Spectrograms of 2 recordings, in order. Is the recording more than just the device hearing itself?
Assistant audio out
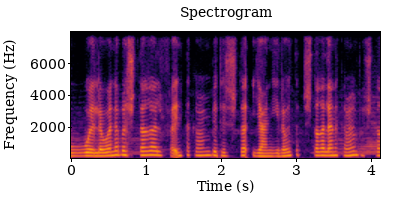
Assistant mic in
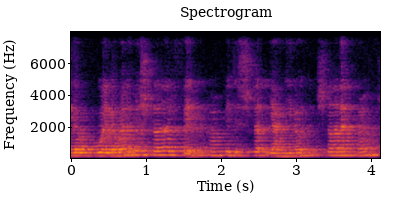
No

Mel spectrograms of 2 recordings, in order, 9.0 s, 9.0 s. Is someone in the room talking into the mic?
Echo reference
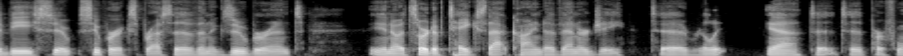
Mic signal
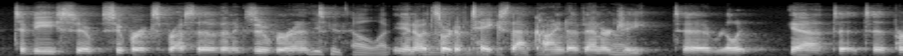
Yes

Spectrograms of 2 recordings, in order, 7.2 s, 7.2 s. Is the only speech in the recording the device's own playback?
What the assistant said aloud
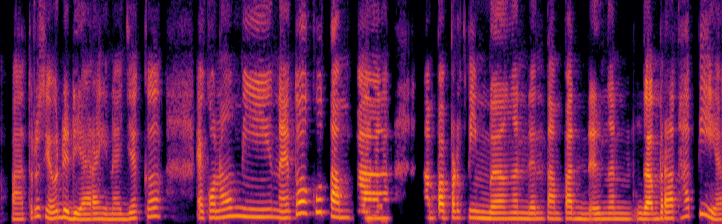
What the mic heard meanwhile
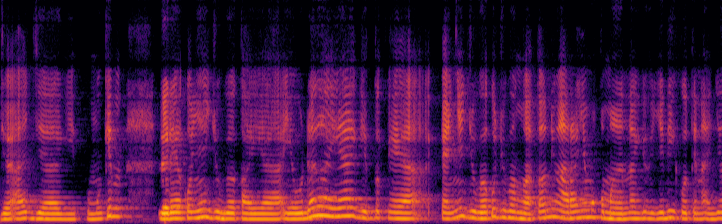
No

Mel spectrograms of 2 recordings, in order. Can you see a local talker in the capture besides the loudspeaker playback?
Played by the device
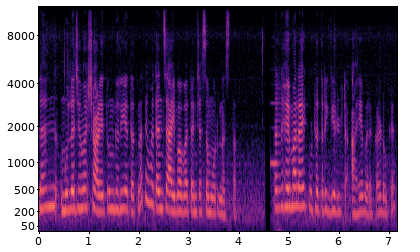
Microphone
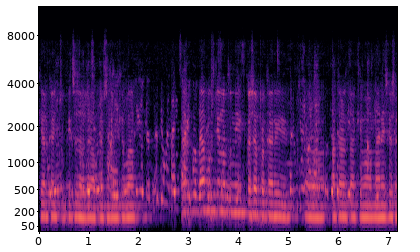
Yes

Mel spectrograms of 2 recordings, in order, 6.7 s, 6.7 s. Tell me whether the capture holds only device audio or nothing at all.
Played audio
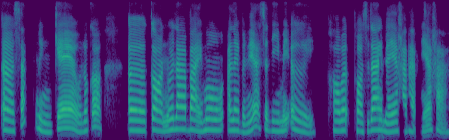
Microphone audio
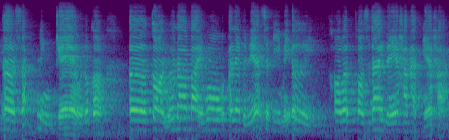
Yes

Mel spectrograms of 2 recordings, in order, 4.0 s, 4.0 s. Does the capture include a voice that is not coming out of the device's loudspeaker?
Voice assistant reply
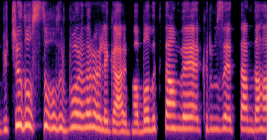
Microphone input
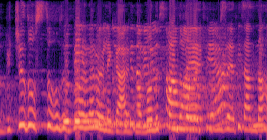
Yes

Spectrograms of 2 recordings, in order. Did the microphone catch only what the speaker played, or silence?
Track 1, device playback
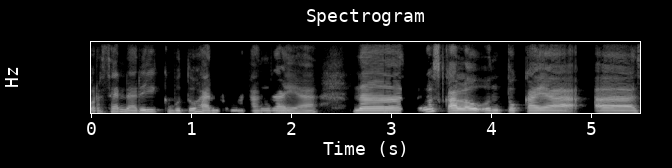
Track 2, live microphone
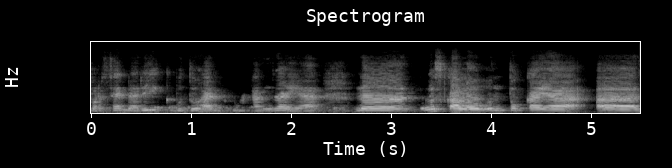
Yes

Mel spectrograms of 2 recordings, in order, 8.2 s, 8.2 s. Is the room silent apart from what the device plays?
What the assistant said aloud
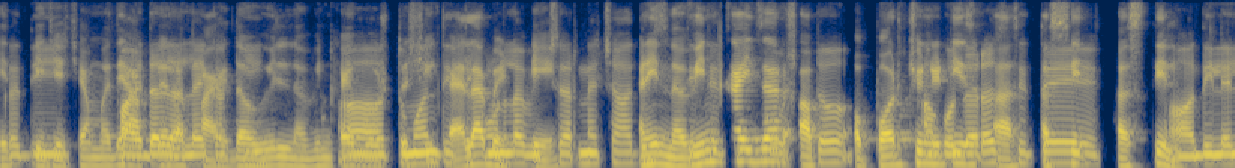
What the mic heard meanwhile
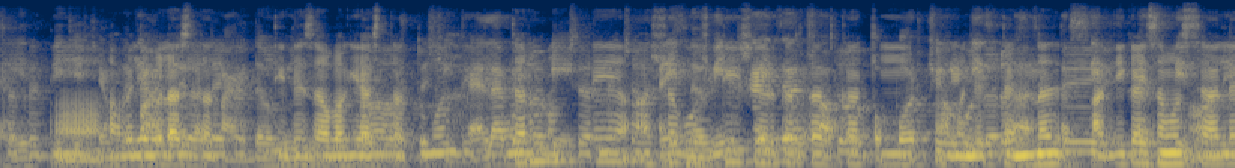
No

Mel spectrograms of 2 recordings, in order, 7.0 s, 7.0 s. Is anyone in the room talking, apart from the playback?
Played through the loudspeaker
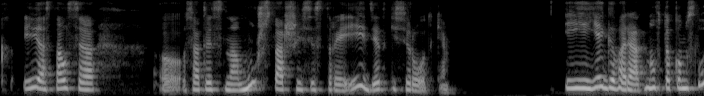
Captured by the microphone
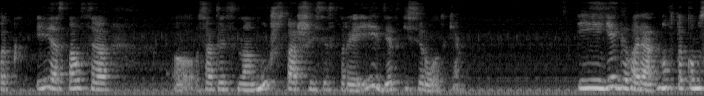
No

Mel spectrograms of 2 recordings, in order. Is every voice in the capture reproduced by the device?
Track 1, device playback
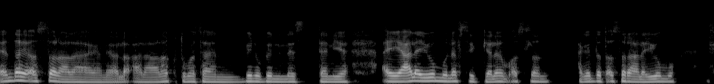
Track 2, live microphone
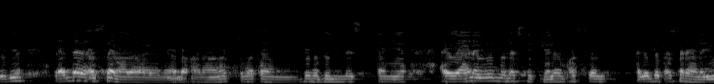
Yes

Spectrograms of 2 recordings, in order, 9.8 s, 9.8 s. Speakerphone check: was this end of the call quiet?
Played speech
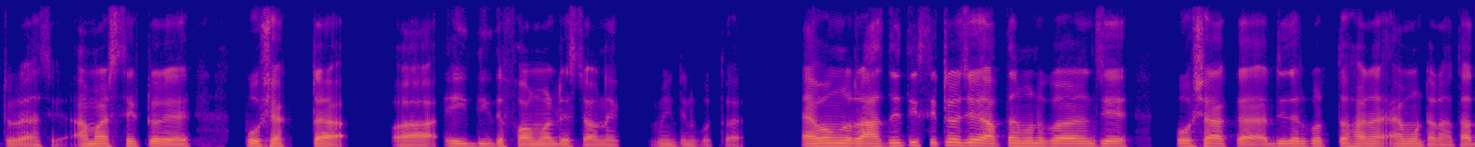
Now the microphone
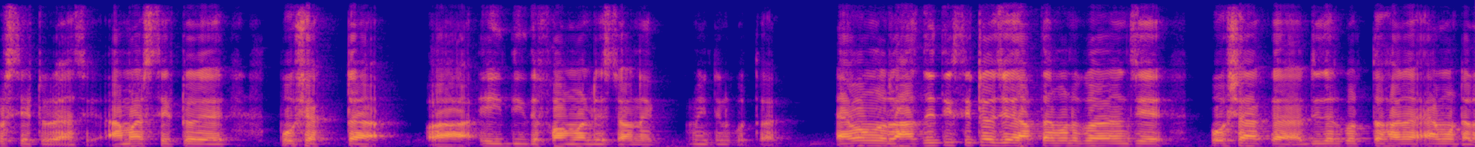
Yes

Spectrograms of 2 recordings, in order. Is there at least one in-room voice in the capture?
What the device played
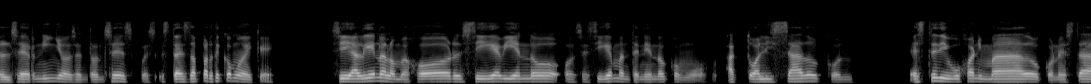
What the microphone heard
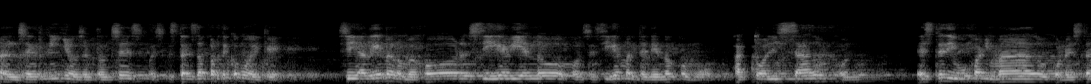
No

